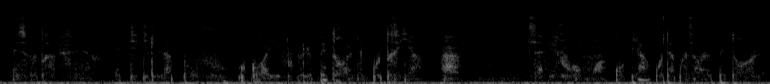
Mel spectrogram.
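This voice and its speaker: The whispering moves at a moderate pace. Noticeable noise sits in the background. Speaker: ASMR reader. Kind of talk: ASMR story reading. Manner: whispered.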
